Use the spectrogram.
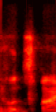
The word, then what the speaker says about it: chutzpah: Chutzpah. It actually, you pronounce it using the H sound at the end, at the start.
